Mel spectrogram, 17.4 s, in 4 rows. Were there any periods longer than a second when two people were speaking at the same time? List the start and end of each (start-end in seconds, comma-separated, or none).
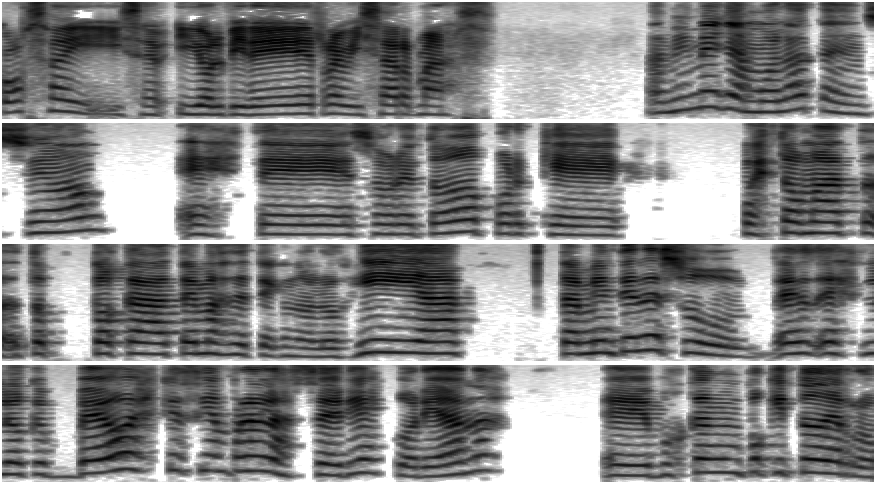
none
